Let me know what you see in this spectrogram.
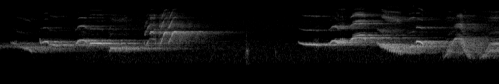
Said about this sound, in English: And I heard that sound and I was transported back to my childhood. Because when I was 3-4 years old, my family lived in an apartment in Paris with an echoey courtyard behind. And the only bird that would sing in the spring was this blackbird.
